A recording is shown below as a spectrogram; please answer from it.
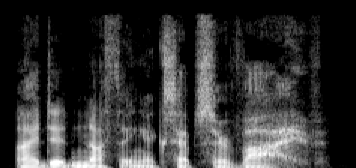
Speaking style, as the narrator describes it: said in a dry voice

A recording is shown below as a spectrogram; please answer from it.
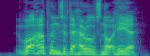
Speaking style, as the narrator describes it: Cain grunted to Isaac

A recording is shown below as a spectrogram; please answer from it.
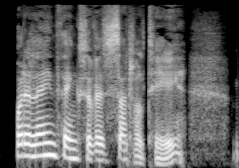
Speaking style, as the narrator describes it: Bellavere said sweetly

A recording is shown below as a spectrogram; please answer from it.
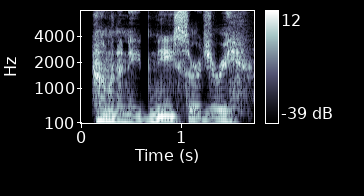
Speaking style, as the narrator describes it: I sighed

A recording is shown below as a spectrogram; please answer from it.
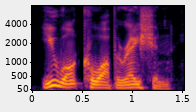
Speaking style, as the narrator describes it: spat

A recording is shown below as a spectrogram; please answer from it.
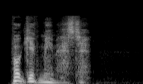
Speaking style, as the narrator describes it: Sharban whispered

